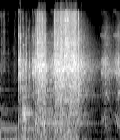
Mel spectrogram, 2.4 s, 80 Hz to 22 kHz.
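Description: An impact wrench spins a 19mm socket on suspension nuts during an ISC N1 coilover install on a 2014 Subaru Forester XT, giving one loud close burst of buzzing rattle that fades, then starts again briefly.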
